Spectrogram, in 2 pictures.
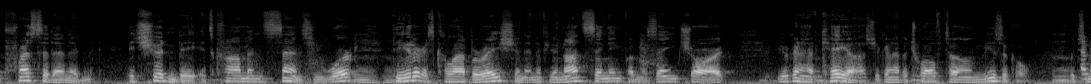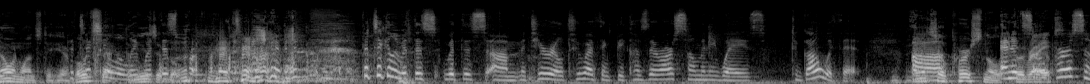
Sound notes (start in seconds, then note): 8.9 laughter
